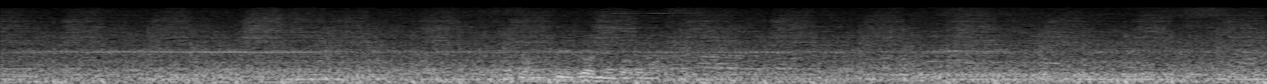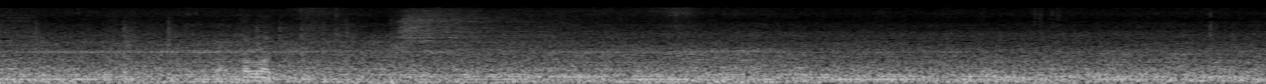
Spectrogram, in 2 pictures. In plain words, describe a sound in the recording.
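A bus engine idles with a steady low hum.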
